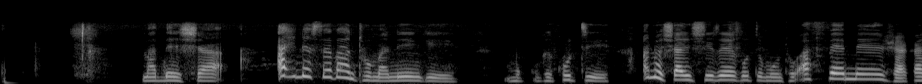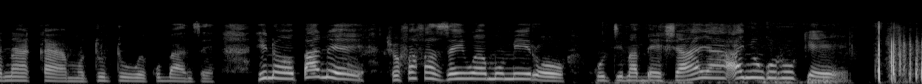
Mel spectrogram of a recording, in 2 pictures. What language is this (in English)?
Ndau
